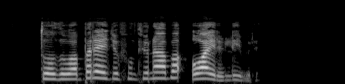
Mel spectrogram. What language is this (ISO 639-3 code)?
glg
